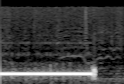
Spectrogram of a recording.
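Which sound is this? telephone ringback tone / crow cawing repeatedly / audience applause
telephone ringback tone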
